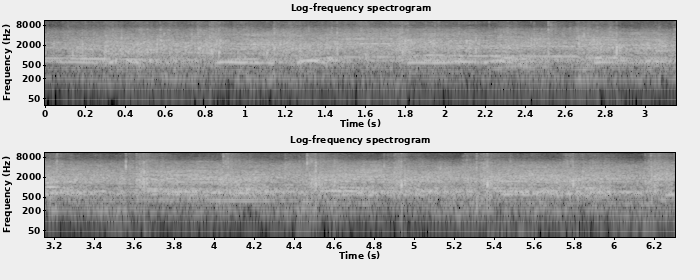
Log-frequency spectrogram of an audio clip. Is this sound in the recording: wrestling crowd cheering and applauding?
yes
